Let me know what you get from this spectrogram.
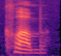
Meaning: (noun) A heavy object, often a kind of stick, intended for use as a bludgeoning weapon or a plaything
- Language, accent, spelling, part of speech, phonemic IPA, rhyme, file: English, US, club, noun / verb, /klʌb/, -ʌb, En-us-club.ogg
